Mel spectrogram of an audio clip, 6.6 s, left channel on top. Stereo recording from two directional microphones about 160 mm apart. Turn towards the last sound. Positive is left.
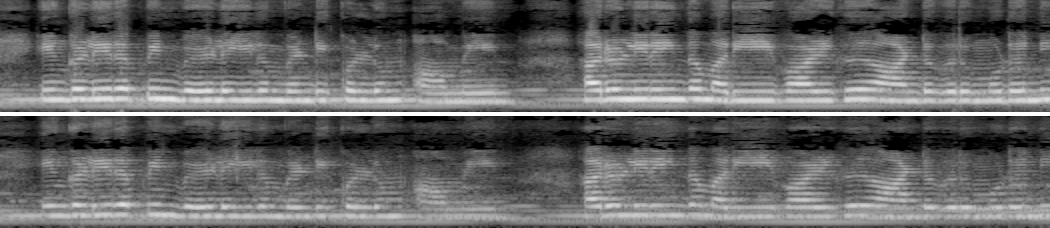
turn(degrees=40)  # may be behind; listen again after turning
